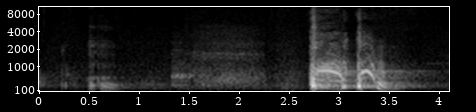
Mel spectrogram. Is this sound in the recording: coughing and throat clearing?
yes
